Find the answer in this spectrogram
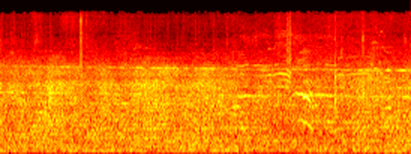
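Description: Indistinct voices of rugby players calling and talking as the forwards bind and pack down for a scrum, over a steady outdoor rumble.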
